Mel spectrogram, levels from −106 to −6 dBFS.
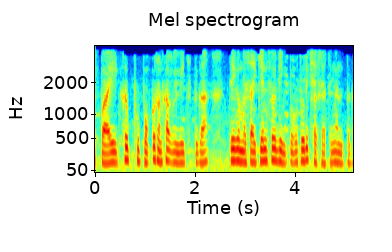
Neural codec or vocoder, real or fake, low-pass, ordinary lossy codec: none; real; 3.6 kHz; MP3, 32 kbps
